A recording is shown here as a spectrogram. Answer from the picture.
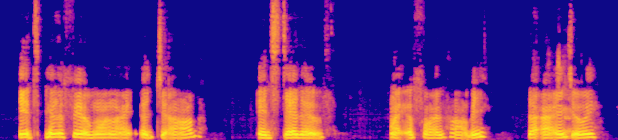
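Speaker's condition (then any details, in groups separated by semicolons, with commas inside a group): Spinal muscular atrophy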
